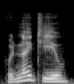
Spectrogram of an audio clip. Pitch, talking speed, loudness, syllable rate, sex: 150 Hz, 320 wpm, -14 LUFS, 6.4 syllables/s, male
